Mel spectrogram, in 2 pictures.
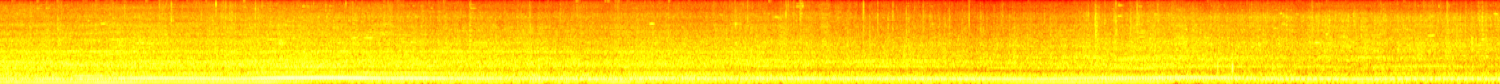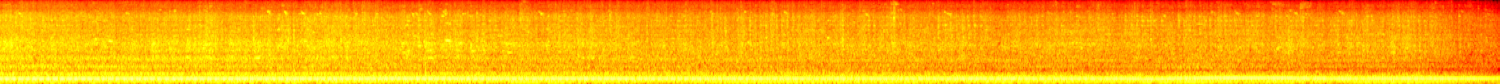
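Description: John Deere tractor's diesel engine running steadily while pulling a Kinze planter, its pitch rising briefly three times as it revs up. Loudest about three seconds in, growing fainter near the end as the tractor moves away.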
